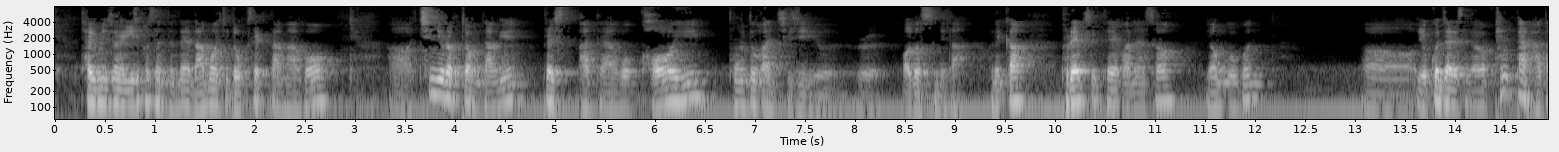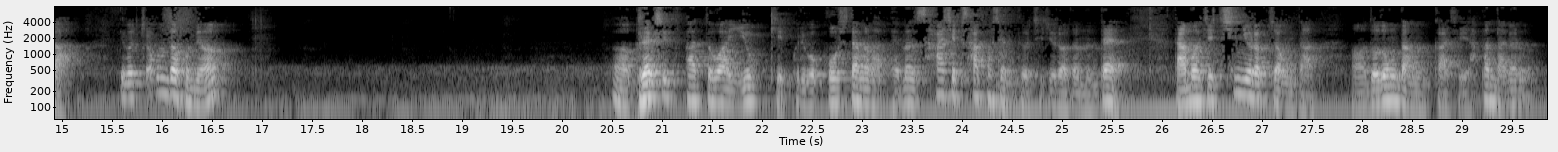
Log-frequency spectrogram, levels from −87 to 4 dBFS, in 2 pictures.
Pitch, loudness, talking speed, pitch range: 105 Hz, -26 LUFS, 240 characters per minute, 95-120 Hz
